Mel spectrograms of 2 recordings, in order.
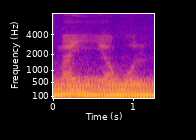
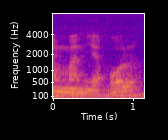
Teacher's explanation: May yaqul, aturannya man yaqul, tapi karena ketemu ya jadi may yaqul. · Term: idgham bi gunnah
